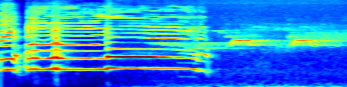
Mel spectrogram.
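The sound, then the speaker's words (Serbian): A rooster crows loudly in one long crow with a stuttering, broken start. The crow holds a steady, bright pitch, then drops at the end and gives way to faint, thin background tones. “E, pa priča počinje tako što jedan pevac glasno za kukuriče.”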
